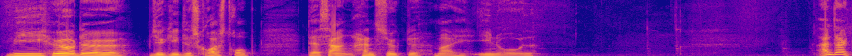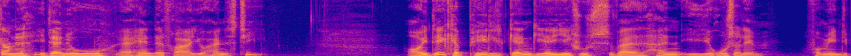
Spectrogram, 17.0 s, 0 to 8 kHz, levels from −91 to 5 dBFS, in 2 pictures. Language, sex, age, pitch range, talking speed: Danish, male, 60-79, 125-170 Hz, 110 wpm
